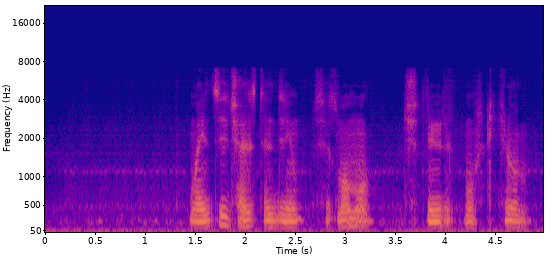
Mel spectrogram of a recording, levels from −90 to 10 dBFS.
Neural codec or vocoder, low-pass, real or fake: autoencoder, 22.05 kHz, a latent of 192 numbers a frame, VITS, trained on many speakers; 7.2 kHz; fake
